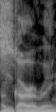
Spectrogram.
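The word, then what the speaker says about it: Hungaroring: do you say the track the hunger ringan hungara ring hungara ringar ring yes angaro ring angaro ring three times yeah no thanks uh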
